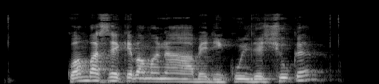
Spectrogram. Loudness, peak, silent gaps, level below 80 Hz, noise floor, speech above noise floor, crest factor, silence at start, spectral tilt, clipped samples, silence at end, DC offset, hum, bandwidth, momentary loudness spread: -19 LUFS; -2 dBFS; none; -62 dBFS; -82 dBFS; 63 dB; 20 dB; 0.7 s; -5 dB/octave; under 0.1%; 0.6 s; under 0.1%; none; 11.5 kHz; 6 LU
